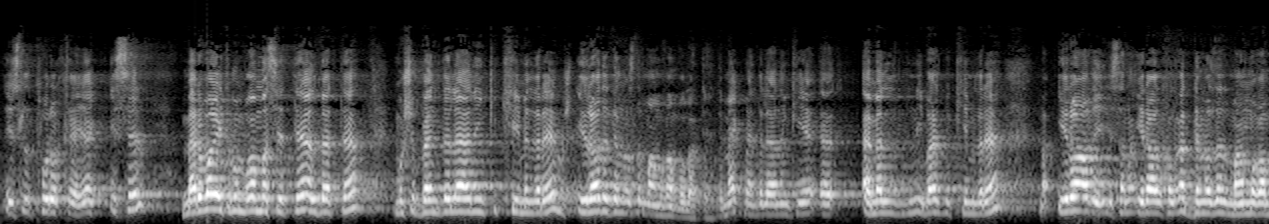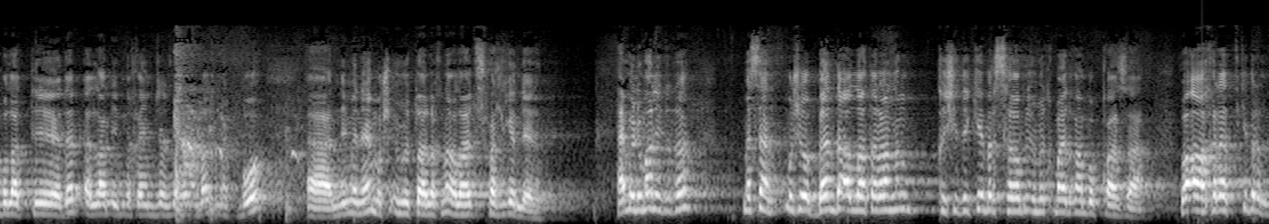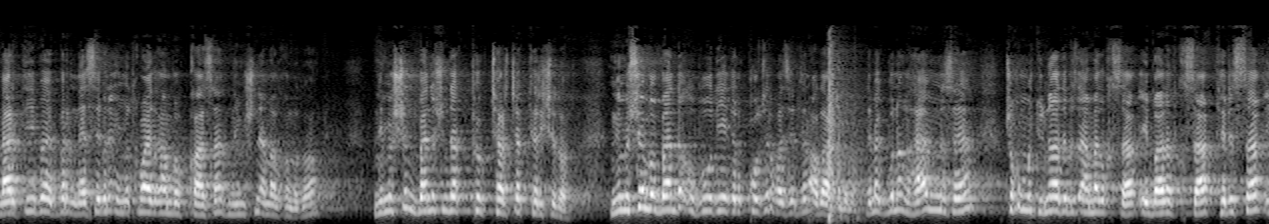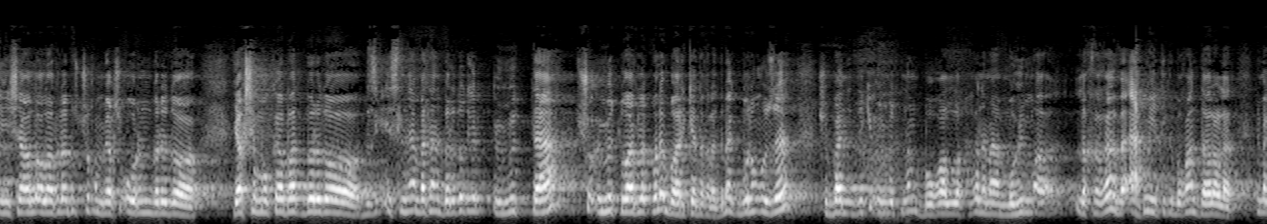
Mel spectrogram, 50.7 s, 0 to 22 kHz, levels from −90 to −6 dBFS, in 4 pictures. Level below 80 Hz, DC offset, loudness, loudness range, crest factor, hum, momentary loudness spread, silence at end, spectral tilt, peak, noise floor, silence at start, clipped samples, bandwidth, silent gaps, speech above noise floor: -70 dBFS; under 0.1%; -18 LUFS; 5 LU; 18 dB; none; 13 LU; 0 s; -3.5 dB/octave; 0 dBFS; -49 dBFS; 0.05 s; under 0.1%; 11.5 kHz; none; 32 dB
